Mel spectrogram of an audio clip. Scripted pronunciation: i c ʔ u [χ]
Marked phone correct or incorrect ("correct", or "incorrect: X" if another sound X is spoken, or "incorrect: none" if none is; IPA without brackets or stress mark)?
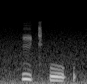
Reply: incorrect: ʔ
